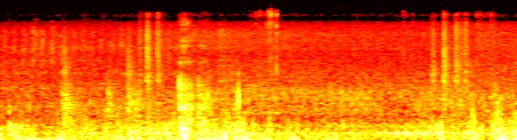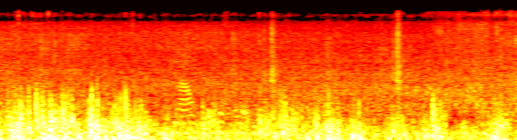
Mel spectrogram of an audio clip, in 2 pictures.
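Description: Cold wind blowing outdoors at a rural garden, a constant rough rush of wind buffeting the microphone throughout, with people talking underneath.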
